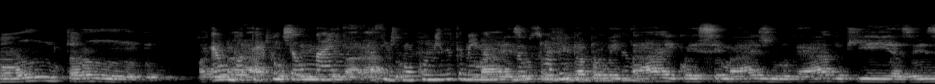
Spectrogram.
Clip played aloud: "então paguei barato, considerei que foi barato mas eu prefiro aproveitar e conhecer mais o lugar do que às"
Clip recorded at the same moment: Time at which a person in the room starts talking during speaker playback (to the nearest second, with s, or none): 2 s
